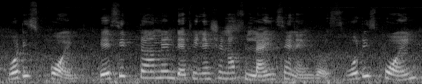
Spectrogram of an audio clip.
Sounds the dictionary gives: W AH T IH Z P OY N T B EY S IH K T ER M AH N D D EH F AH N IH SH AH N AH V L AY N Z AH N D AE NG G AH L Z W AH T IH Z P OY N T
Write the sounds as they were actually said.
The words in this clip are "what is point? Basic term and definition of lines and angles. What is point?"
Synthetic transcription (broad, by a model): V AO T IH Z P OY N T B EY S IH K T ER M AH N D D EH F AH N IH SH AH N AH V L AY N S AH N D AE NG G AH L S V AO T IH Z P OY N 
